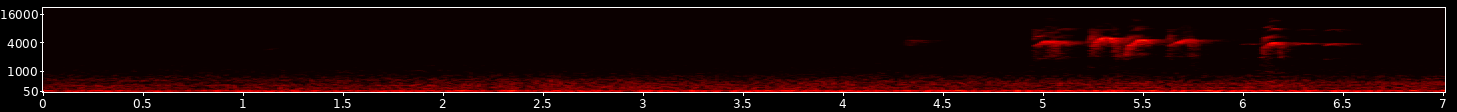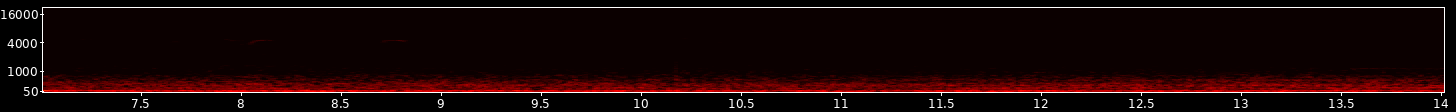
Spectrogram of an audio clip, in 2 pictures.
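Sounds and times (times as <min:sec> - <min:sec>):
small bird chirping: 0:04.0 - 0:06.6
low steady rumble: 0:05.9 - 0:14.0.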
